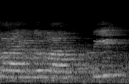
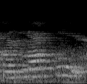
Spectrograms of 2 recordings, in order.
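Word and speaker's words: لَيْلَةِ: Kemudian dalam pengucapan lailati pada ayat pertama ya, sering dibaca lailatu seperti ayat kedua dan ketiga karena mungkin sering tertukar atau sering keliru ya. Karena padahal kan harusnya lailati ya, kalau ayat kedua dan ketiga baru lailatu.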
